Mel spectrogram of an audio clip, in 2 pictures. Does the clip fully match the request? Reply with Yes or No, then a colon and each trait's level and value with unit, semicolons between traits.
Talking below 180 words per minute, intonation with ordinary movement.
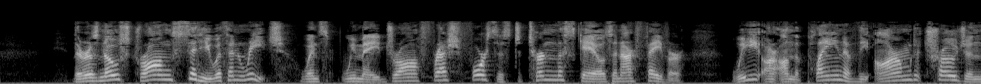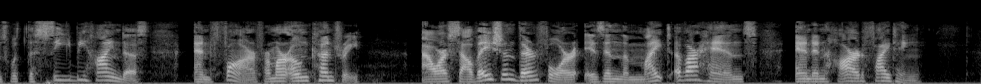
No: average, 165 wpm; wide, 7.9 semitones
